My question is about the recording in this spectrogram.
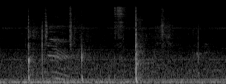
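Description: Tennis ball impacts during a rally, racket strikes and bounces on the hard court: two sharp pops about a second apart, the second louder.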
